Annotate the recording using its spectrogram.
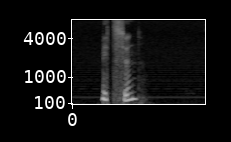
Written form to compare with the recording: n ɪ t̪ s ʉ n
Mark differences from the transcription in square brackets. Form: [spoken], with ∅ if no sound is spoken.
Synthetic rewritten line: [m] ɪ t̪ s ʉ n

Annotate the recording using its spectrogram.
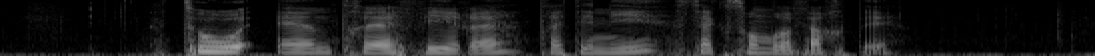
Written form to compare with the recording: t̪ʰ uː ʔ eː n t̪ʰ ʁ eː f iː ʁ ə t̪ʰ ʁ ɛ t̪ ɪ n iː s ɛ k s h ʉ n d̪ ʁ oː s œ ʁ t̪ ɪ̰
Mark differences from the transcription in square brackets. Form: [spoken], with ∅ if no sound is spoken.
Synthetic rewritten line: t̪ʰ uː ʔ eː n t̪ʰ ʁ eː f iː ʁ ə t̪ʰ ʁ ɛ t̪ ɪ n iː s ɛ k s h ʉ n d̪ ʁ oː [f] œ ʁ t̪ ɪ̰

